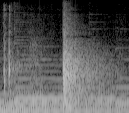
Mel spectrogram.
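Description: A single heavy thud lands about halfway through, the dull impact of a body or shoulder slamming against a house door as a man and police try to break it down to get inside, over a steady low background hum with no voices.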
